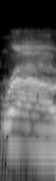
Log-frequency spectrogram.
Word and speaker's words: Rau: Rau, yeah, it rhymes with cow.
